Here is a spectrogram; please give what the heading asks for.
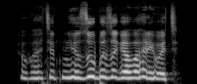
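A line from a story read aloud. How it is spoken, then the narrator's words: Howl. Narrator (Russian): взвыла Лика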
